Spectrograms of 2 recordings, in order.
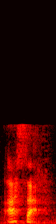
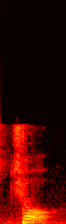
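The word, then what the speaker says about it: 朝: This one is morning, okay, as in asa. Asa gohan, morning meal, okay, breakfast. Now another pronunciation of this kanji is cho.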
